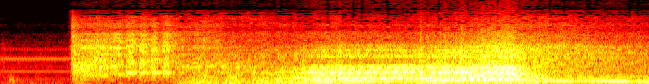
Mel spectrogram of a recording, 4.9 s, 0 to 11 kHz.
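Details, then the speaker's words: 2005 Ford Mustang GT no-start: long steady cranking, engine labouring and never catching; scan tool shows excessive mass airflow registering, dumping fuel; MAF sensor suspected, not yet confirmed. "starts so with excessive mass airflow registering it's dumping gas in trying to get it to start"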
